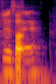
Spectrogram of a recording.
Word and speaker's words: Josiah: And it's about two high school seniors named Deja and Josiah. Is that how you pronounce it? Yep, okay. Yep, Josiah.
